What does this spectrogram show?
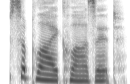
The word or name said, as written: supply closet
